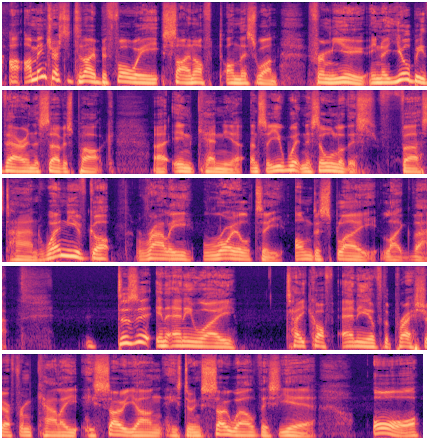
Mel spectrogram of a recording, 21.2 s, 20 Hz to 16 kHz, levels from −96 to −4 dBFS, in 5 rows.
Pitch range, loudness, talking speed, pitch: 100-140 Hz, -19 LUFS, 185 wpm, 115 Hz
